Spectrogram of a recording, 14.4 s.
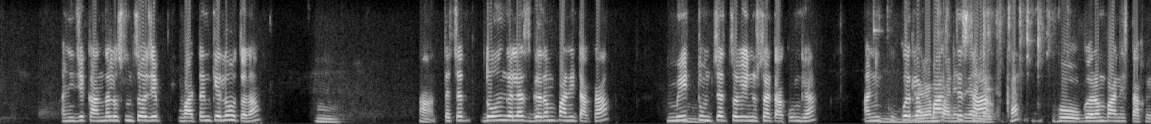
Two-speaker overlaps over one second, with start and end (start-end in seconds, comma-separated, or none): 10.8-12.3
